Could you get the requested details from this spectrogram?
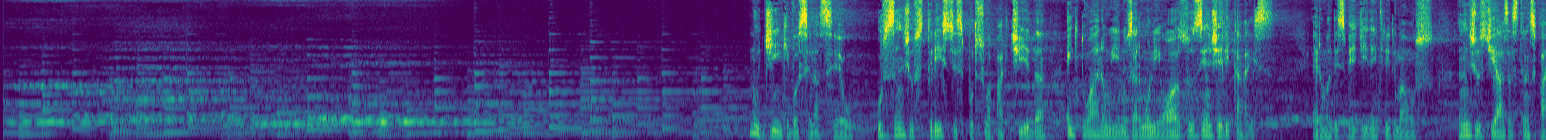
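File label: male; religioda; anjos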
